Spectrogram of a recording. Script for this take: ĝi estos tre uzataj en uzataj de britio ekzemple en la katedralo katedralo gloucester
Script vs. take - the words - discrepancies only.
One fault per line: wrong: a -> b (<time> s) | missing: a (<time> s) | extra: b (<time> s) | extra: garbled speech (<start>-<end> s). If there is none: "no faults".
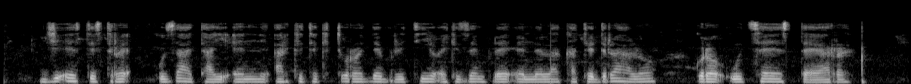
wrong: estos -> estis (0.7 s)
wrong: uzataj -> arkitekturo (2.8 s)
missing: katedralo (6.5 s)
